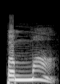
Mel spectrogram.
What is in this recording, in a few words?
"pamma", Punjabi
